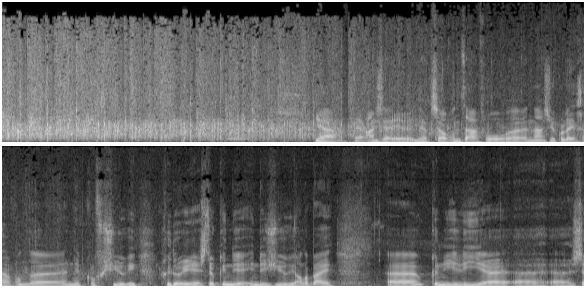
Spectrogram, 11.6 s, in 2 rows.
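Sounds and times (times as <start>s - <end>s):
audience applause: 0.0s - 8.5s
speech: 3.1s - 11.6s.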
